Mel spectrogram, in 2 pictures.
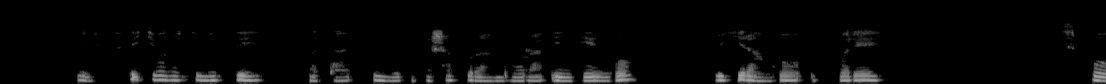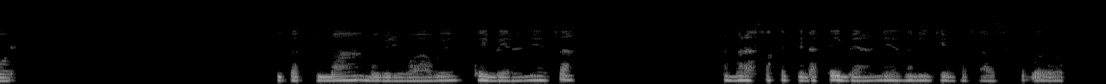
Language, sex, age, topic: Kinyarwanda, female, 25-35, health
